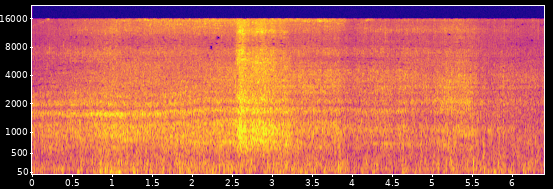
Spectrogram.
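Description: John Deere 5065E tractor's 3029H three-cylinder diesel engine running as the tractor drives past, getting louder to a peak about halfway through, then easing off.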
